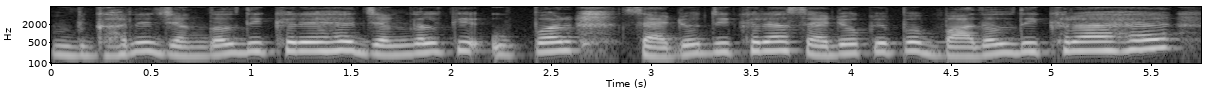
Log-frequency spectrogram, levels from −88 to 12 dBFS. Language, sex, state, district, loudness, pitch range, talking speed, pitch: Hindi, female, Uttarakhand, Tehri Garhwal, -16 LUFS, 195-250 Hz, 210 wpm, 235 Hz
